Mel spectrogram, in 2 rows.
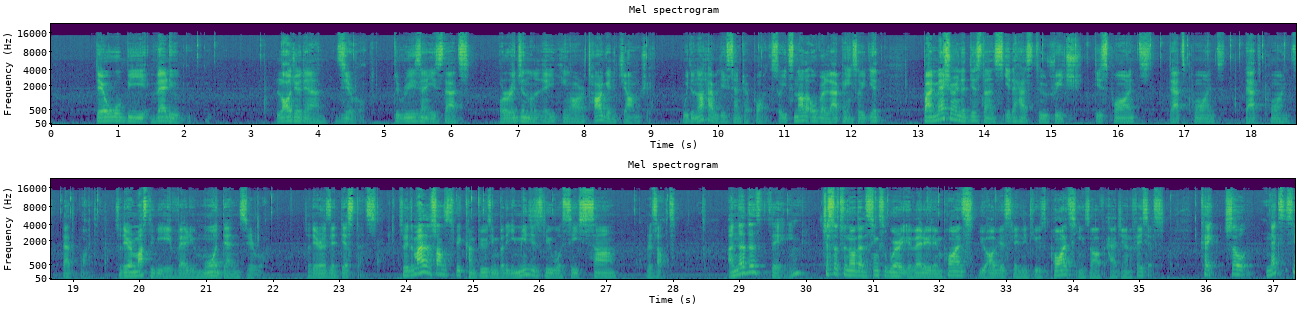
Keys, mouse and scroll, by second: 2.0 click, 2.4-3.6 d, 2.6 click, 2.8 d, 3.1 click, 3.2 d, 3.6-4.7 drag, 4.7 d, 7.9-10.9 drag, 12.9-19.7 typing, 14.6 click, 15.3 click, 15.7 click, 16.4 click, 16.9 click, 17.5 click, 18.0 click, 18.7 click, 19.2 click, 21.9 d, 22.2-23.7 right drag, 23.7 d, 23.8 d, 24.8 d, 24.8 click, 26.0 click, 26.9-28.1 drag, 28.1-29.2 middle drag, 29.2 click, 31.1-35.5 drag, 35.5-36.5 middle drag, 36.5 click.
